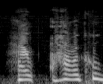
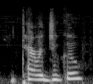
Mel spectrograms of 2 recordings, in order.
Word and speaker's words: Harajuku: women known as the Harajuku girls. Is that how you say it? Huh? Karajuku? Well, this starts with an H.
